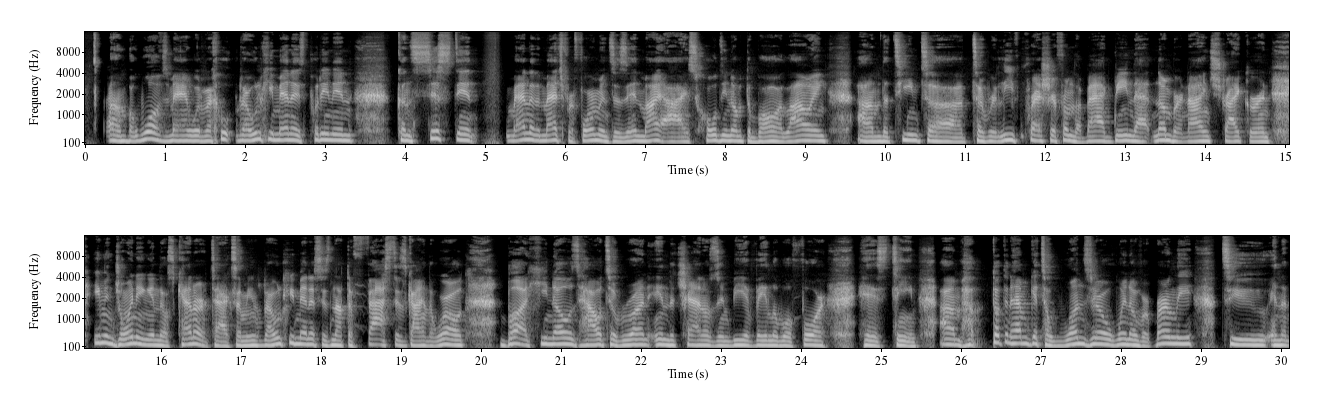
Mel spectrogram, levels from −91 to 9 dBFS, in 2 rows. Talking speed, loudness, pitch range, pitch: 165 wpm, -19 LUFS, 150-180 Hz, 165 Hz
